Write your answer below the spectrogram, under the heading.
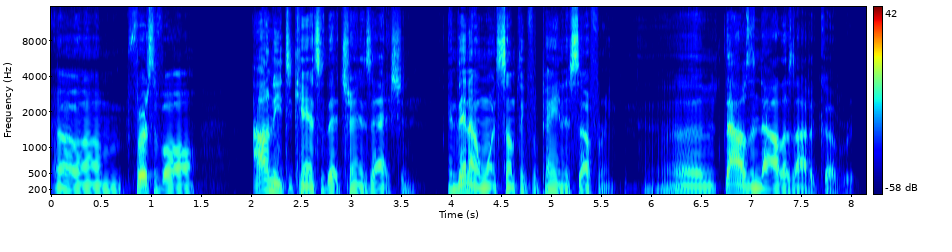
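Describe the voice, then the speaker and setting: A man's voice: low voice, sing-song, fairly quick, fairly bright tone, no echo, studio quality, exaggerated voice. A man playing a nervous, nerdy young banker who turns gushing and eager. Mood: bossy. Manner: flustered, then gushing.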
